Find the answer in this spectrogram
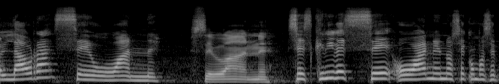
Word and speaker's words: Seoane: sean sean se escribe se oane no sé cómo se pronuncia s de Sevilla se s de Sevilla seane seane se escribe seane sí se pronuncia Seoane es que leí el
